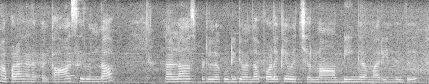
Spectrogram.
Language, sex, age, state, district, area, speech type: Tamil, female, 18-30, Tamil Nadu, Thanjavur, urban, spontaneous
